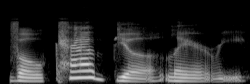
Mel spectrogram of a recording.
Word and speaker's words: vocabulary: it's a longer word like vocabulary vocab cat is higher and longer via lair layer gets longer but not higher because if you went higher it would be too jumpy for english vocabulary vocabulary and we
